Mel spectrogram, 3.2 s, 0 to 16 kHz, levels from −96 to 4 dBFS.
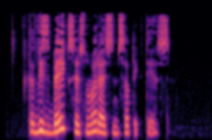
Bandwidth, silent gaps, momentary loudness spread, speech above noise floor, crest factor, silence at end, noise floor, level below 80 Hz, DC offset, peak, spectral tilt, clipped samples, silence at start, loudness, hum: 11.5 kHz; none; 13 LU; 56 dB; 18 dB; 0.65 s; -77 dBFS; -72 dBFS; under 0.1%; -4 dBFS; -4 dB/octave; under 0.1%; 0.4 s; -21 LUFS; none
